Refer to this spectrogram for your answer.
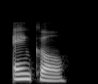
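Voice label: "ankle", English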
